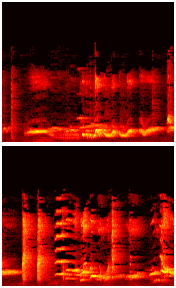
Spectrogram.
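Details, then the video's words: Ketrekan of a white-rumped shama, played to prompt other shamas to sing: a continuous wavering warble that rises and falls, then choppy bursts of bright chips and shrill high notes. "KETREKAN SAKTI!! || MURAI BATU MANAPUN PASTI TIDA MAU DIAM IKUT GACOR"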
